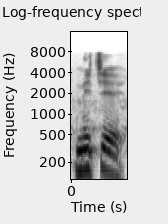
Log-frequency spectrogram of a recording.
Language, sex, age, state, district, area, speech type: Bengali, male, 45-60, West Bengal, Purba Bardhaman, urban, read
